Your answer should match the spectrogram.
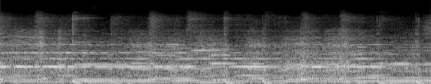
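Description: Live rock band playing loudly through a festival PA, heard from the crowd: electric guitar over bass and drums, with no singing in this stretch.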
